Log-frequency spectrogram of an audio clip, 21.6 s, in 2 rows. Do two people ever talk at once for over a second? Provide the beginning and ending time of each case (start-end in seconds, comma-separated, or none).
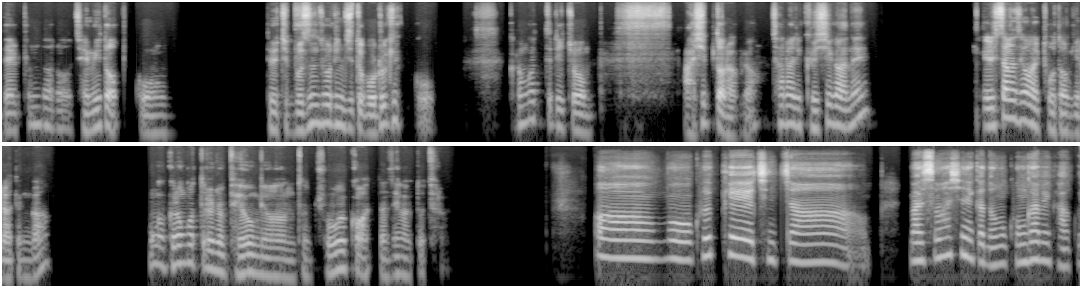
none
